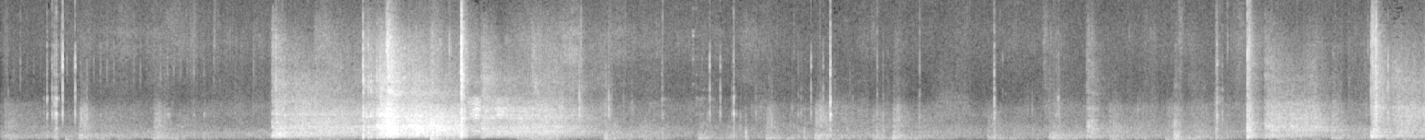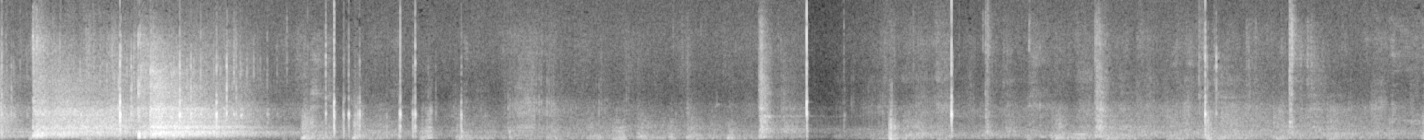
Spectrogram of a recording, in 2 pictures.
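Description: Tennis balls struck by racquets and bouncing, heard as sharp pops scattered throughout and echoing in an indoor tennis hall. Voices are in the background, with two louder spells of noise about three seconds in and again a little before the middle.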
